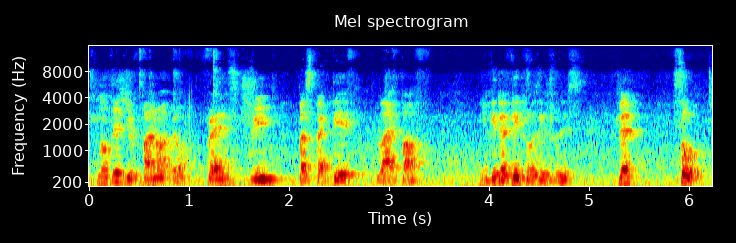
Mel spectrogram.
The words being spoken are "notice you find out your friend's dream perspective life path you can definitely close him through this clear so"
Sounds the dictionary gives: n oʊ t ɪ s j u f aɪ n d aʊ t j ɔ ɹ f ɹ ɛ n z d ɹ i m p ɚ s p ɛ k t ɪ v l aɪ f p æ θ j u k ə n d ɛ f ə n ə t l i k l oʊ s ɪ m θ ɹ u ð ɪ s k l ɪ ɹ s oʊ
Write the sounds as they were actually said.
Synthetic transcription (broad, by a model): n oʊ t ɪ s j u f aɪ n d aʊ t j ɔ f ɹ ɛ n s d ɹ i m p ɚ s p ɛ k t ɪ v l aɪ f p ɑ f j u k ə n d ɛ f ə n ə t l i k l oʊ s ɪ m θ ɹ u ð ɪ s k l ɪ s oʊ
